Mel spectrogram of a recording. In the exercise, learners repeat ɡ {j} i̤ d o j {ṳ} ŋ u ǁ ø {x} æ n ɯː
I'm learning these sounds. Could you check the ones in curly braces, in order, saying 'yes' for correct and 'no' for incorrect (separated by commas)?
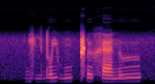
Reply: yes, yes, yes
